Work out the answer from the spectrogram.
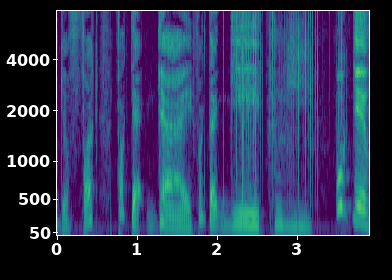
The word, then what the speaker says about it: Guy: It says Guy Ledouche, but it's pronounced Guy Ledouche.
